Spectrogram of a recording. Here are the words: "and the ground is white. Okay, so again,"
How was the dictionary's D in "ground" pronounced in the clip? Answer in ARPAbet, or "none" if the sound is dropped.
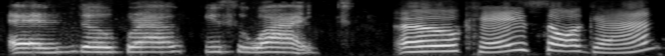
none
